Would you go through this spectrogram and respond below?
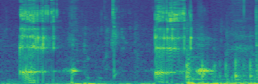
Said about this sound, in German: Ey, wir rülpsen jetzt bis zu einer Stunde.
